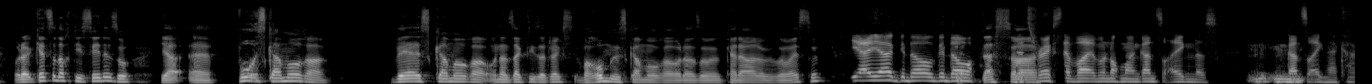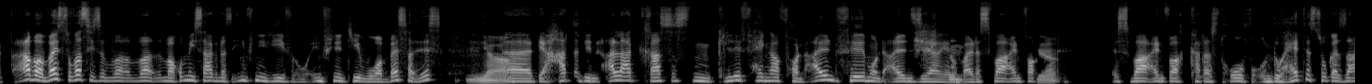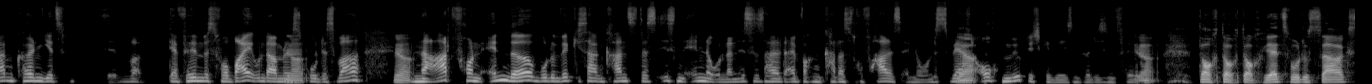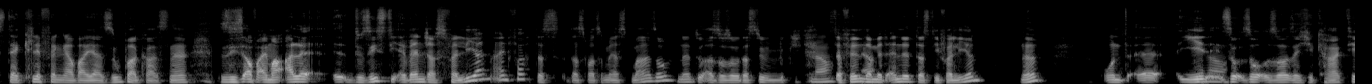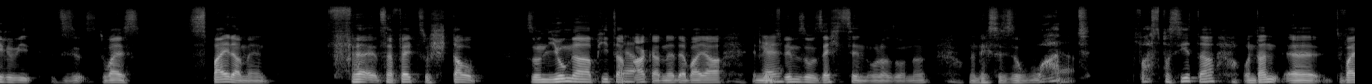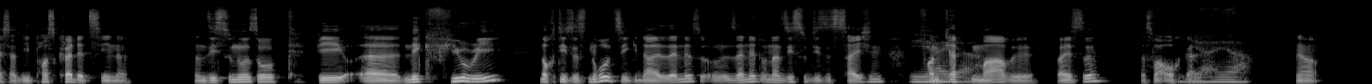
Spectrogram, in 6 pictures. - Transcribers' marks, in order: put-on voice: "Wo ist Gamora?"; throat clearing; in English: "Post Credit Szene"
- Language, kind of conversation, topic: German, podcast, Welche Filmszene kannst du nie vergessen, und warum?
